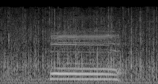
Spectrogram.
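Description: Steady rain falls throughout, recorded on a new microphone, with a dense, even patter and hiss, while a brief tonal hum or whine rises over it in the middle for about half a second.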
